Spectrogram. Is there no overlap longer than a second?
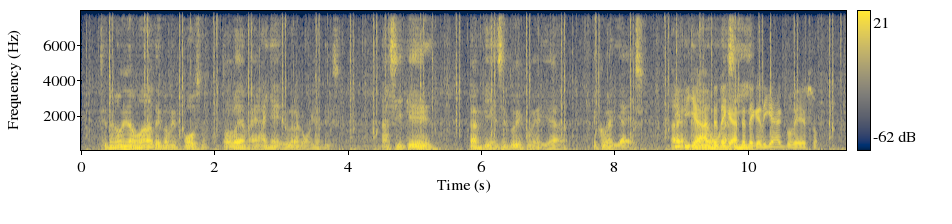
No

